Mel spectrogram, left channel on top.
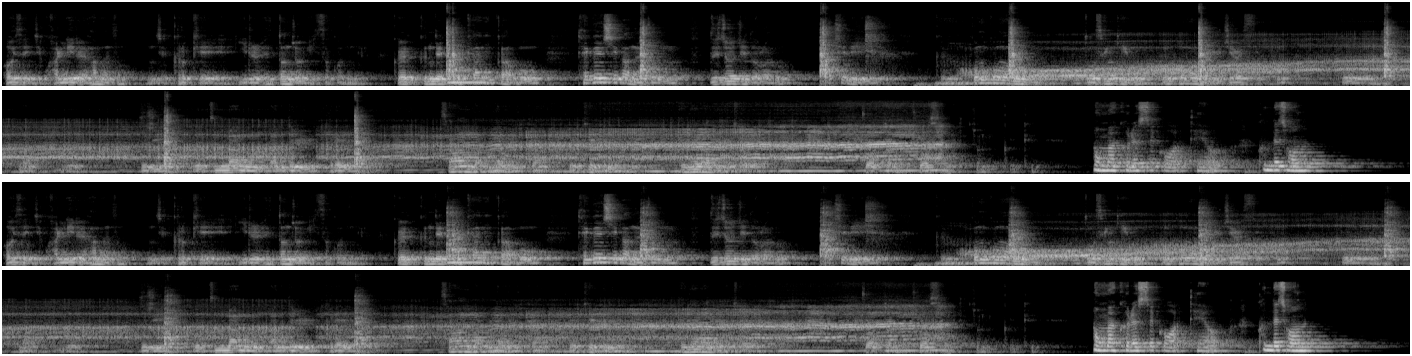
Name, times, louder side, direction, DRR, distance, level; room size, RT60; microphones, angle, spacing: voice 1, 0.0-3.6 3.9-5.4 5.8-6.8 7.1-7.9 8.2-8.9 9.4-10.5 10.8-12.9 13.4-13.8 14.2-14.9 15.5-17.8 18.5-20.6 20.8-21.8 22.7-24.0 26.1-26.2, left 1 dB, ahead, 0 dB, 0.7 m, -25 dB
Clapping, 4.4-4.5 6.3-6.5 8.2-8.3 10.0-10.2 11.9-12.0 13.8-13.9 15.7-15.8 17.6-17.7, left 4 dB, 65° left, 1.1 m, -21 dB
voice 2, 4.4-4.8 25.0-26.3 26.6-27.1, right 1 dB, 40° right, 6 dB, 0.6 m, -19 dB
sound 1, 8.6-8.8 9.1-23.5, left 2 dB, 20° left, 1.5 m, -27 dB
8.1 x 6.4 x 3.0 m, 1.1 s
head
